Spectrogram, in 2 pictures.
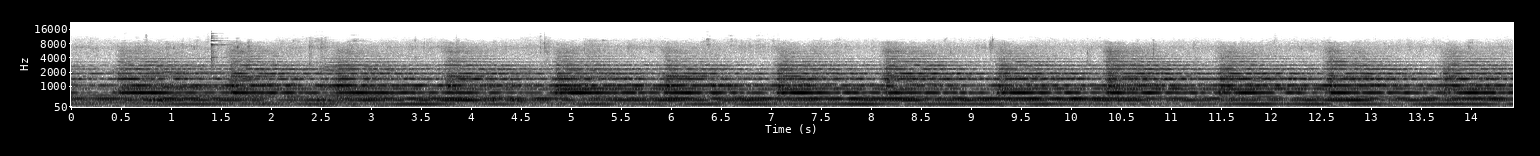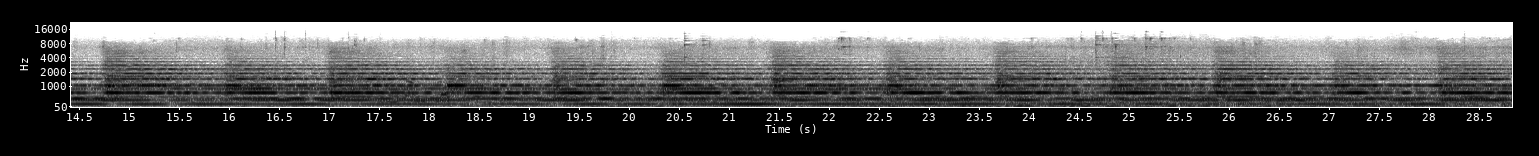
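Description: Church bells pealing: several bells swinging and striking in an uneven, overlapping rhythm, more than one stroke a second, their tones hanging on and blending into one continuous ringing.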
